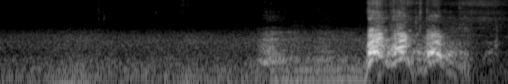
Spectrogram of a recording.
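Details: Dog in a home with a German Shepherd and an Alaskan Malamute, the shepherd at first scared of the malamute: after quiet low murmuring, three sharp, loud barks come in quick succession near the end.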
